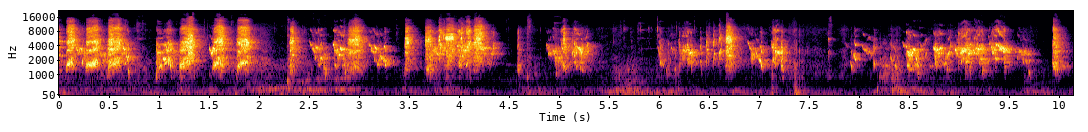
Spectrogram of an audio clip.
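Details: Male jumbo budgerigar courting a female right after the pair were put together indoors; dense, rapid chattering warble of scratchy high chirps and squawks in bursts, with brief pauses.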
